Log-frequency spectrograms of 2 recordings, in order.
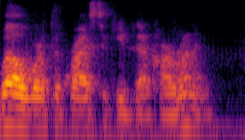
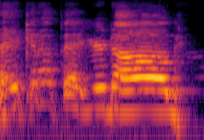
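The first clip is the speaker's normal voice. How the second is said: very high, drawn-out, loud scream; 11 semitones higher, 9 dB louder than usual. Retelling how a friend called out to a distant dog walker: imitating someone screaming. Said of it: "she screamed across the campground".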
